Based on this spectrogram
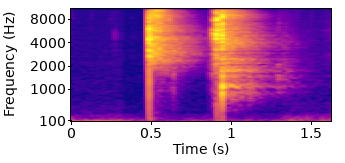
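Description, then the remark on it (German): A bottle of Kastellager beer being opened to check its pressure: two sharp, bright pops about half a second apart, each trailing off into a brief, faint hiss, over a low background hum with no talking. “Also ich mache jetzt dieses Kastellager auf. Dann können wir mal schauen, wie der Druck da...”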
